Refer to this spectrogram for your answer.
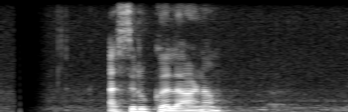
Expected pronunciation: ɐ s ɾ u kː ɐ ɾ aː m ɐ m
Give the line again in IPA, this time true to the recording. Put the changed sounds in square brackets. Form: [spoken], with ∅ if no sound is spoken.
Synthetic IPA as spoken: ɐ s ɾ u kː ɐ [l] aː [ɳ] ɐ m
